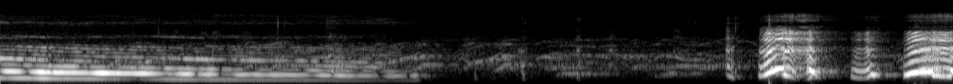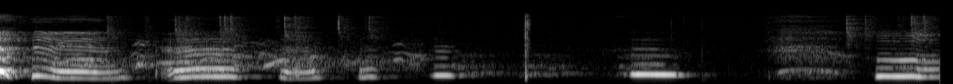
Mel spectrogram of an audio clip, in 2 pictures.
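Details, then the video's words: Two-year-old English springer spaniel howling indoors in response to a played recording of coyotes: a long, sliding, tonal howl falling in pitch, then shorter wavering yelps and whines, with some background noise. "Howling At a Video Of Coyotes"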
